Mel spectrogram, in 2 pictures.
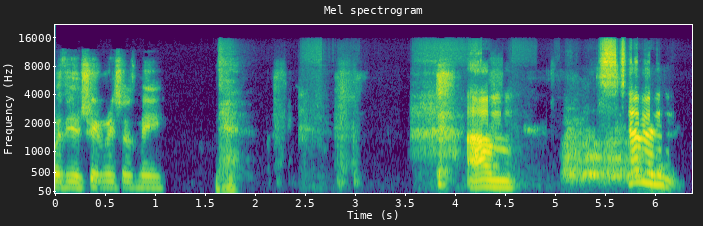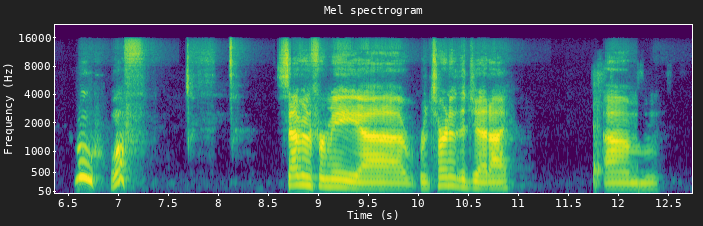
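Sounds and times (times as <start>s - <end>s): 
speech: 0.0s - 1.9s, 4.1s - 4.7s, 5.4s - 7.3s, 8.7s - 11.0s, 11.8s - 12.5s
dog yips: 5.0s - 5.8s
household pet dogs barking excitedly: 5.0s - 5.9s.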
